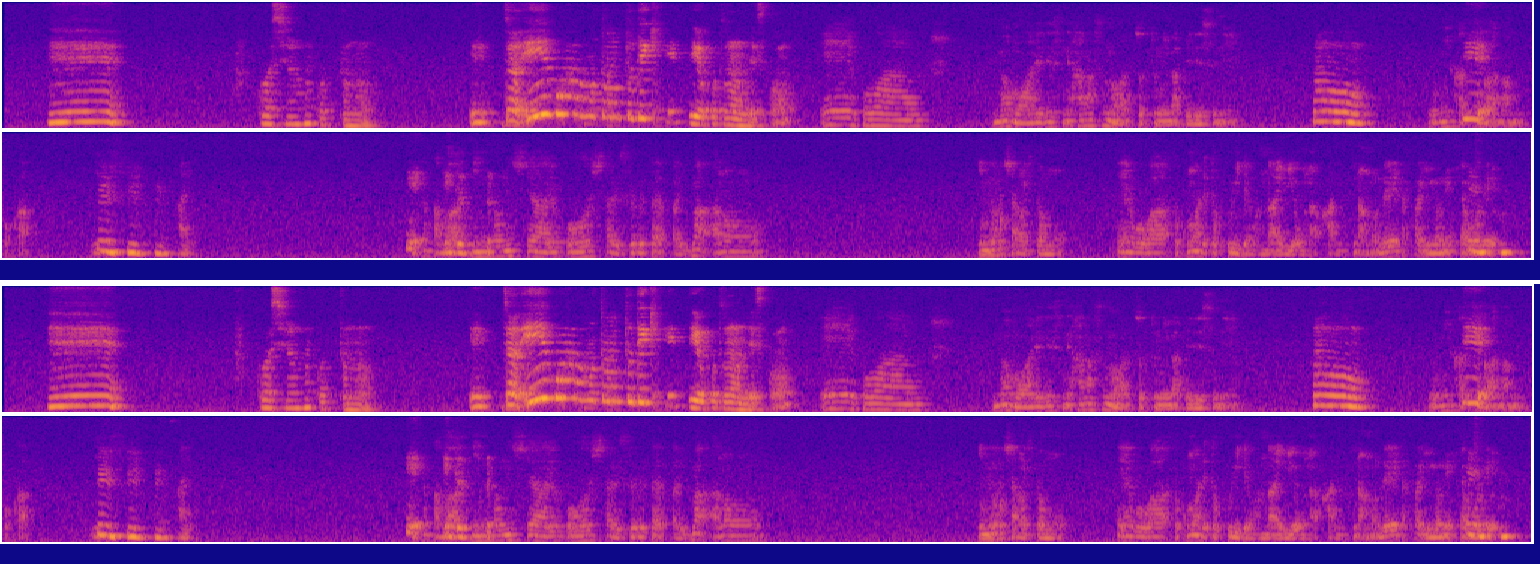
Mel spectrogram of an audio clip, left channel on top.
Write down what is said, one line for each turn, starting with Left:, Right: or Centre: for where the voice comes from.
Right: ええ僕は知らなかったな。え、
Centre: で、
Right: じゃあ、英語はもともとできてっていうことなんですか
Centre: はい。英語は、今もあれですね。話すのはちょっと苦手ですね。
Right: ああ
Centre: 読み書きはなんとか、
Right: で、
Centre: 感じです。
Right: うんうんうん。
Centre: はい。
Right: で、
Centre: なんかまあ、
Right: えっと、うん
Centre: インドネシア旅行したりすると、やっぱり、まあ、あの、インドネシアの人も、英語がそこまで得意ではないような感じなので、やっぱりインドネシア語で
Right: うん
